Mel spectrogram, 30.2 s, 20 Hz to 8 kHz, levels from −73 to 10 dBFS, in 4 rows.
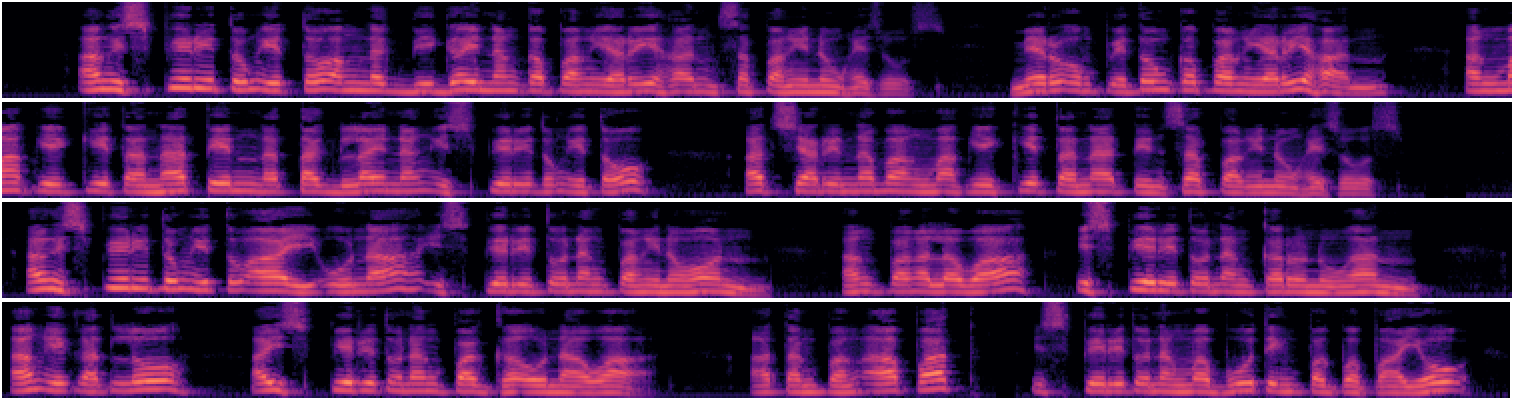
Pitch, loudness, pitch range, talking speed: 170 Hz, -22 LUFS, 155-185 Hz, 110 wpm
